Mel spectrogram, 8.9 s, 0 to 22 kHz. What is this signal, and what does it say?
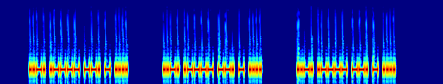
Morse code, heard as a keyed tone, about 36 wpm, 700 Hz. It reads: F1GTH F1GTH F1GTH
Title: DXCC-100 Call Signs - 5 Characters - Repeated 3x - 35wpm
